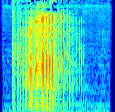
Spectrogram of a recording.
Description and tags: A Taco Bell after effect.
